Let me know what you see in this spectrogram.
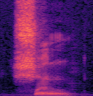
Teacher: I and o turn into a schwa sound.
